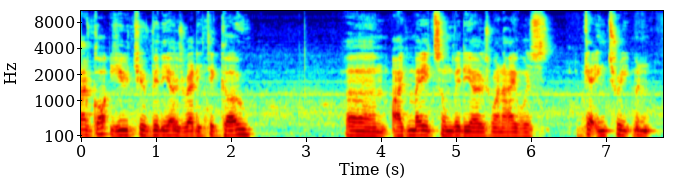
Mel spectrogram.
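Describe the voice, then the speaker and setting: Very slowly, a man speaks at a medium pitch with ordinary pitch variation. Noticeable noise sits in the background. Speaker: YouTuber. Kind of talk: casual channel update vlog. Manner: hesitant, many ums.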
